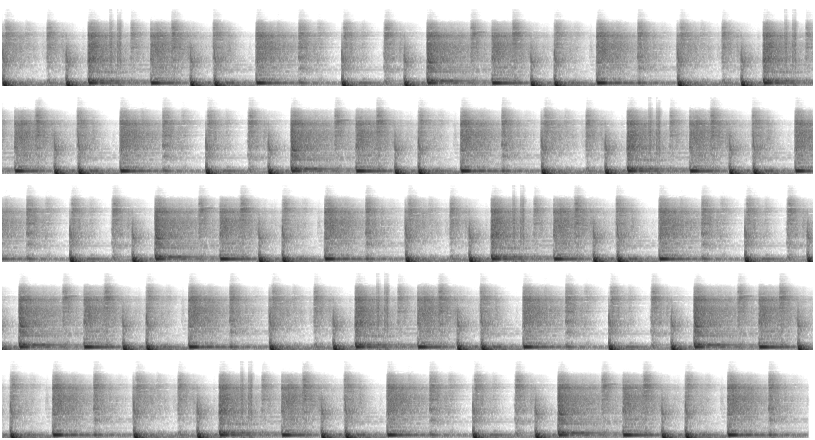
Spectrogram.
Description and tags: slow simple drum loop.
drum, drumloop, drums, slow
